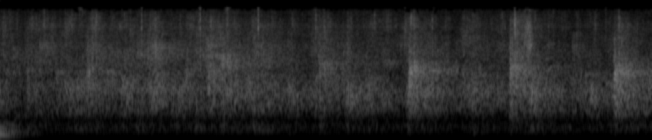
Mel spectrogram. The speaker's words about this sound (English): So big round of applause for her. She's amazing.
